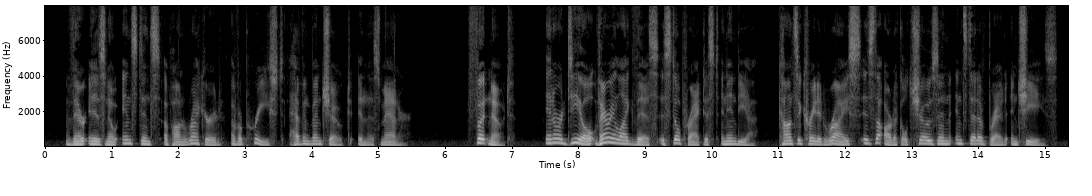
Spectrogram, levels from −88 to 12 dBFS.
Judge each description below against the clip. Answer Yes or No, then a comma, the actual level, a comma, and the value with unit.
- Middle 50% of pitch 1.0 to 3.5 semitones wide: No, average, 4.9 semitones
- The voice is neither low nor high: Yes, medium, 155 Hz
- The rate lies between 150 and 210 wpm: No, average, 140 wpm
